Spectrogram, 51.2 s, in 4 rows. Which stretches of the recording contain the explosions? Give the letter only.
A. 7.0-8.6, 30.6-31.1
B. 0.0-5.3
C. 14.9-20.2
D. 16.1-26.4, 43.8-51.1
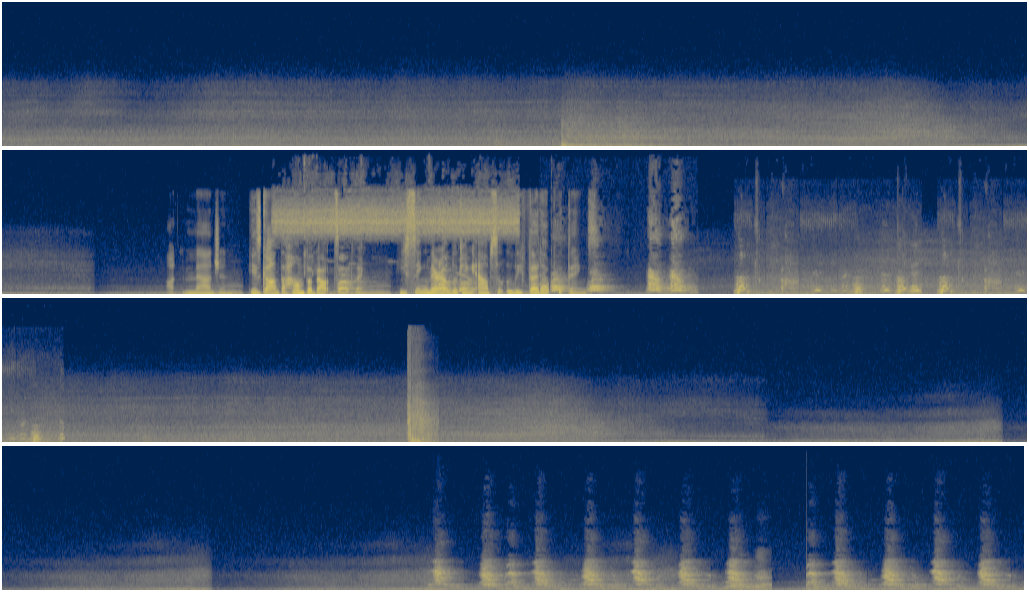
A.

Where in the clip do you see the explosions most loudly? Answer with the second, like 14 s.
31 s.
